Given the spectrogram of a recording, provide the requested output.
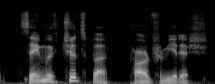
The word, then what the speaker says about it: chutzpah: But the spelling starts with the CH. In Yiddish, that CH stood for the velar fricative.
